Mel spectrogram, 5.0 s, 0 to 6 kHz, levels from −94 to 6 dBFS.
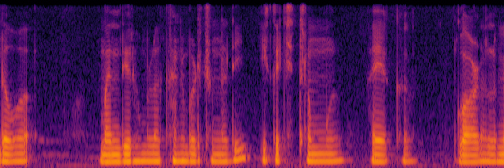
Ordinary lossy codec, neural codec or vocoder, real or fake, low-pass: none; none; real; 5.4 kHz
